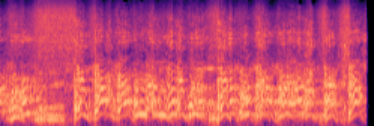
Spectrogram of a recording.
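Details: Several dogs at Cheverny barking and yelping together in a dense, overlapping chorus, with short, rapid, repeated barks and some whiny, high yips running throughout.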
